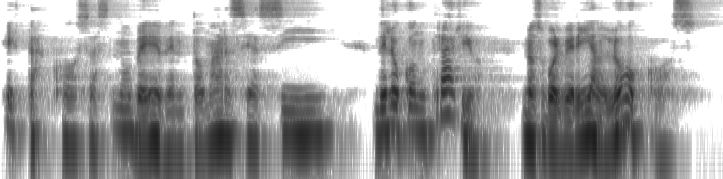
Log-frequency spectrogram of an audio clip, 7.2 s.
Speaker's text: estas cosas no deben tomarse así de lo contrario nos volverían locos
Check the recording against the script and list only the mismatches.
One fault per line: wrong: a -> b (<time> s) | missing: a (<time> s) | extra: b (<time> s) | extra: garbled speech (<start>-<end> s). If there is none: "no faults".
no faults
